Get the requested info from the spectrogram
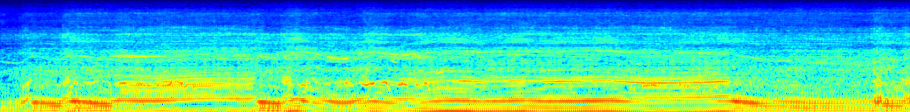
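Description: Yamaha dual-sport motorcycle engine pulling up a steep, slippery dirt trail, its revs rising and falling as the rider works the throttle, then easing off about eleven seconds in.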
